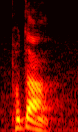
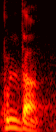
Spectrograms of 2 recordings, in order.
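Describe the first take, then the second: First: The first syllable is 'bu' with no final l. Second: The first syllable is 'bul' with a final l. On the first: The speaker calls it right. "옳잖다. 부당" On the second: The speaker calls it wrong. "불당 하면 안 된단 말이에요"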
